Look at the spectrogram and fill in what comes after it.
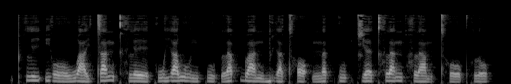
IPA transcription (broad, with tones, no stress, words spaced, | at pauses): pʰli˥˩ʔ joː˩˦wa˩˦jta˥˩n kʰleː˨˩kwi˦˥a̯wu˨˩n pu˨˩ʔla˦˥p̚ba˧n bi˨˩a̯tʰɔ˨˩ʔ na˦˥t̚pu˦˥ʔ t͡ɕɛː˦˥kʰla˥˩npʰla˨˩m tʰoː˩˦pʰlo˨˩k̚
